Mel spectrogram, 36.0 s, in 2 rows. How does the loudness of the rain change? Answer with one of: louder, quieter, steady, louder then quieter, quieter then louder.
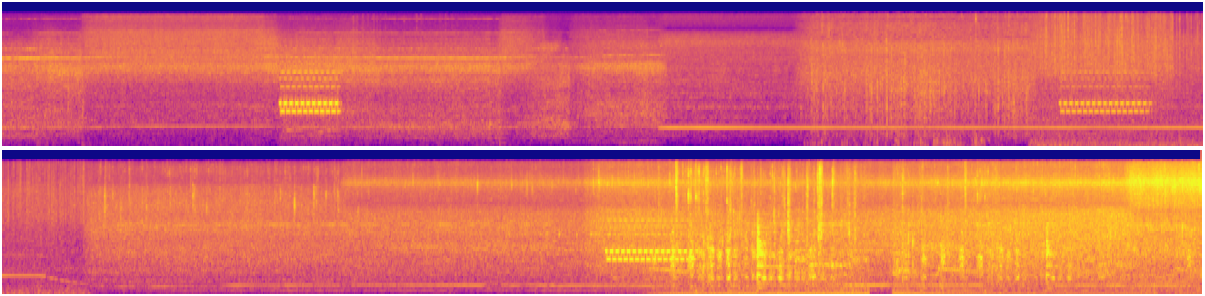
louder.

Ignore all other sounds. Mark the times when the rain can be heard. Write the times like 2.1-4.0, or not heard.
11.8-35.9.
